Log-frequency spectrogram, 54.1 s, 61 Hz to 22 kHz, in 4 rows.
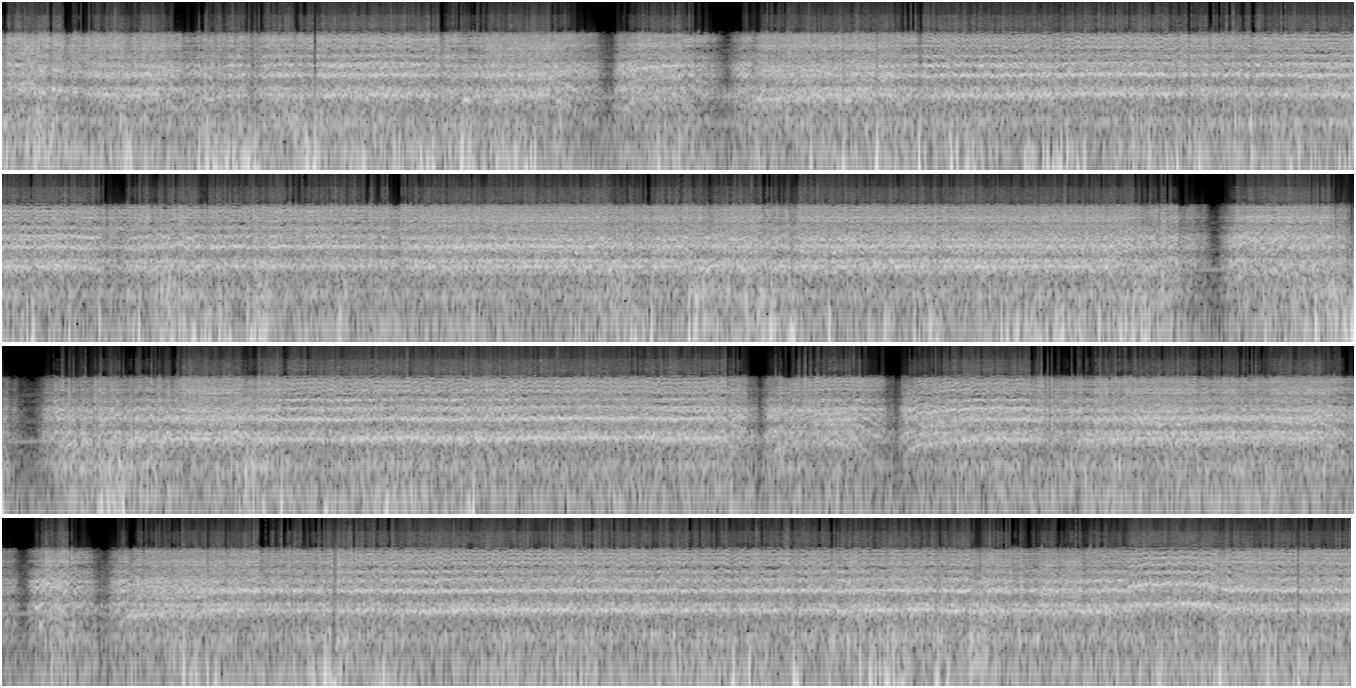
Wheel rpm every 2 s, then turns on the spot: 210, 210, 150, 140, 210, 220, 220, 220, 230, 210, 210, 210, 140, 120, 210, 220, 210, 130, 200, 200, 100, 220, 230, 240, 230, 230, 250.
34-36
